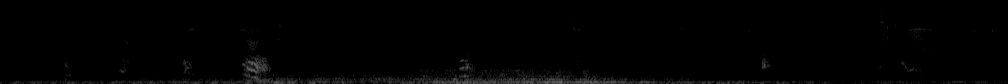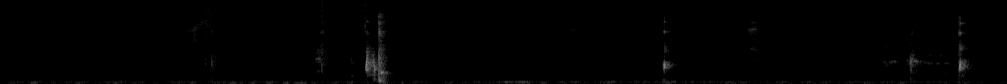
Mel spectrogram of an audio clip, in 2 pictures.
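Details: 67-day-old happy infant with hiccups.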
